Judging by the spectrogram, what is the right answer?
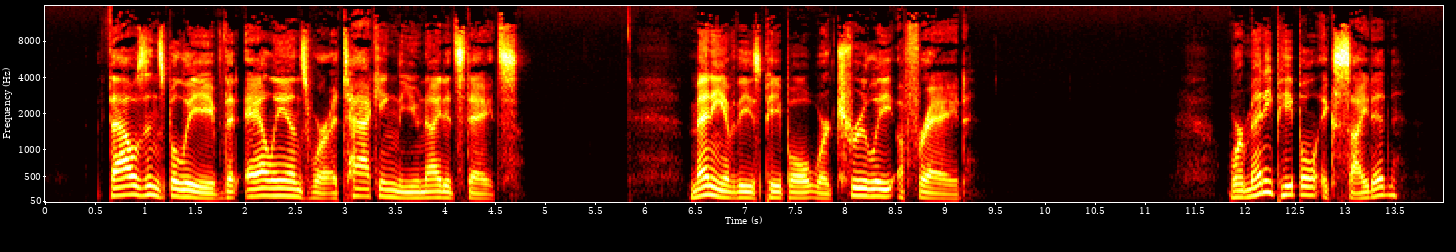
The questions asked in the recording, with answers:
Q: Were many people excited?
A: No, many people weren't excited.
